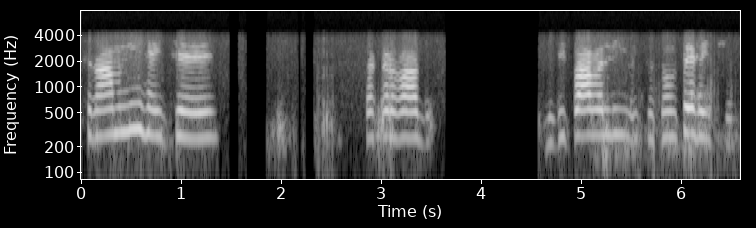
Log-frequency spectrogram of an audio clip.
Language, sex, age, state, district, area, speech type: Maithili, female, 18-30, Bihar, Madhubani, rural, conversation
